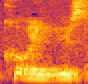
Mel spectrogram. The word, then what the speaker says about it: Korelius: Vous pouvez m'envoyer un petit mail à Corelius. Alors Corelius, ça s'écrit Korelius.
